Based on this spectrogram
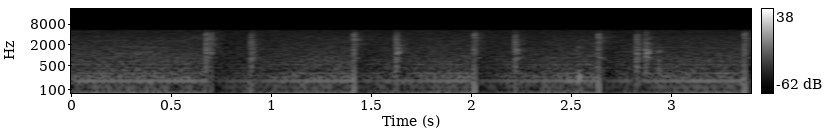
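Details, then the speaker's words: Cub Cadet tractor carburetor fuel solenoid bench-tested off the engine with a 12 V DC supply, ground on mounting bracket; crisp single and paired clicks as power touches it, plunger moving freely, not bound up, solenoid working normally. "to the supply cable for that solenoid, and you could hear it clicking, so that we know that it's moving freely and it's not bound up."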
